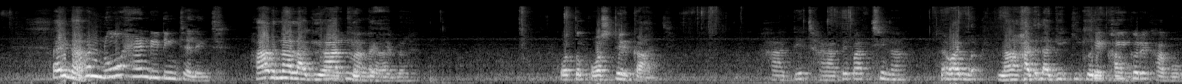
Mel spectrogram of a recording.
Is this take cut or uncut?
uncut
